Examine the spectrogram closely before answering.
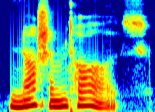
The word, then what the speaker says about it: Knotacentinum Towers: But the scene of this narrative is laid in the south of England, and takes place in and around Knotacentinum Towers, pronounced as if written Nosham Taws, the seat of Lord Knottacent, pronounced as if written Nosh.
